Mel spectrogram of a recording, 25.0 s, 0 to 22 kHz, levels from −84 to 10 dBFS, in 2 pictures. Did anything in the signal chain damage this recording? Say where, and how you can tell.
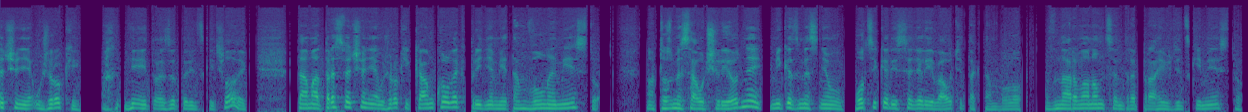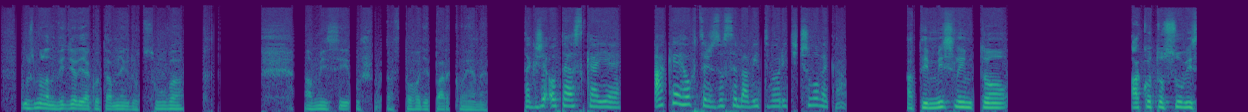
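Yes. At the sample-format conversion stage, the speech was likely reduced to very few bits by plain rounding with no dither. Throughout the clip, a grainy distortion sits roughly 20 dB below the signal and moves with it, roughest on quiet syllables and word tails, where the sound sputters between a couple of steps. That signal-following grit, rather than a steady hiss, is the mark of low bit depth without dither, and its level fits a 6-bit word length.

At the buffer or playback stage, the last stretch of audio was never written out, giving a cut-off end. At 24.44 s the speech stops mid-sound and falls straight to digital silence, with no natural decay or room tail, and that silence runs to the end of the clip. An abrupt edge like that, arriving in the middle of a sound instead of after it has died away, shows the final buffers were dropped.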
